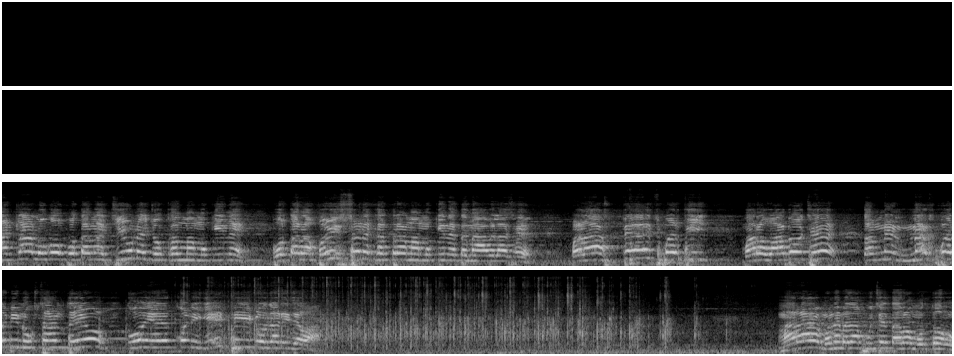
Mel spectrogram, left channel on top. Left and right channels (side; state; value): left; silent; 64 dB below the other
